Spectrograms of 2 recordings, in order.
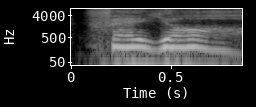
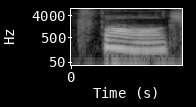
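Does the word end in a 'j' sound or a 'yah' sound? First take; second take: yah sound; j sound. First: The word ends in a 'yah' sound. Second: The word ends in a 'j' sound. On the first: The speaker calls it right. "it's feya" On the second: The speaker calls it wrong.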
